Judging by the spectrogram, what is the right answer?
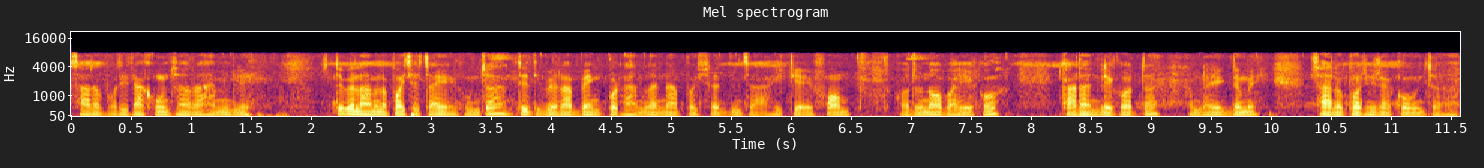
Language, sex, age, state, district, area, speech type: Nepali, male, 18-30, West Bengal, Darjeeling, rural, spontaneous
